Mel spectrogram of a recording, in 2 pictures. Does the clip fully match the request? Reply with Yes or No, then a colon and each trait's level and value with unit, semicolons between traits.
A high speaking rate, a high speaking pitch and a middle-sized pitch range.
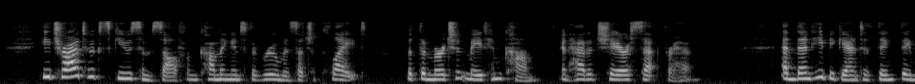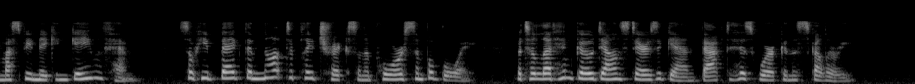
Yes: fast, 225 wpm; high, 235 Hz; average, 3.7 semitones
